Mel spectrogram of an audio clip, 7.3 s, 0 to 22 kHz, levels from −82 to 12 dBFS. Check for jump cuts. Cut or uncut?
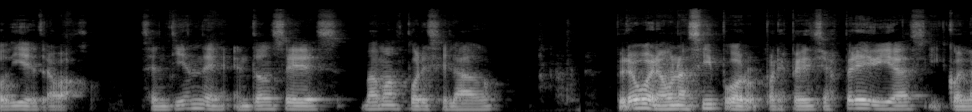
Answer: uncut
